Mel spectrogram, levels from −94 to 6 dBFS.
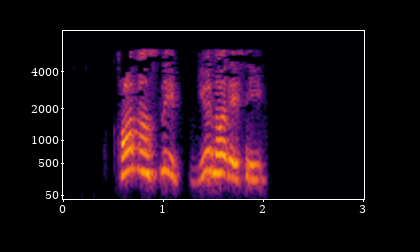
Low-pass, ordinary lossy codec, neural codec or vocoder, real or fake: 7.2 kHz; MP3, 24 kbps; codec, 16 kHz, 0.9 kbps, LongCat-Audio-Codec; fake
